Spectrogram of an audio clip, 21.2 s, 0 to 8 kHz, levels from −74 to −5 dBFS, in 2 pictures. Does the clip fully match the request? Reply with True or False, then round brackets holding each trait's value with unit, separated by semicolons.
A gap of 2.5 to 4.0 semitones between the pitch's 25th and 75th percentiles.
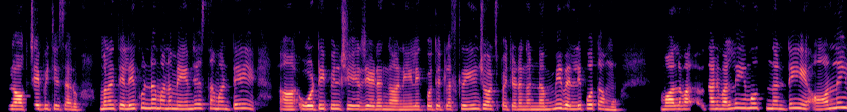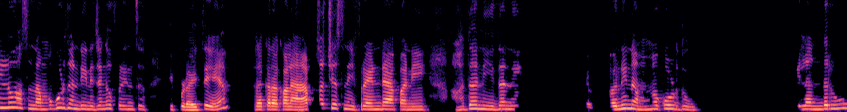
True (3.1 semitones)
